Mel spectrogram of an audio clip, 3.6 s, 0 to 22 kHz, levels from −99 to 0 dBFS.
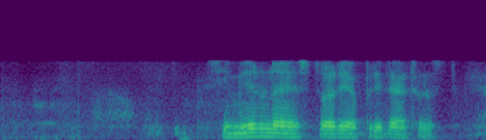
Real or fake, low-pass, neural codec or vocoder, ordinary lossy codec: fake; 3.6 kHz; codec, 16 kHz, 0.4 kbps, LongCat-Audio-Codec; none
